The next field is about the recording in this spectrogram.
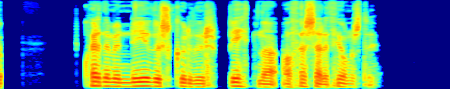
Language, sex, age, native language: Icelandic, male, 30-39, Icelandic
